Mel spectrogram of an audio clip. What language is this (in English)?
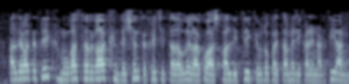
Basque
